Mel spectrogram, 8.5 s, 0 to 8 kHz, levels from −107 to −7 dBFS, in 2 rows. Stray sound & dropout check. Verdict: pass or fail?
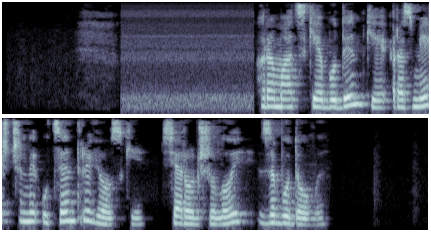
pass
